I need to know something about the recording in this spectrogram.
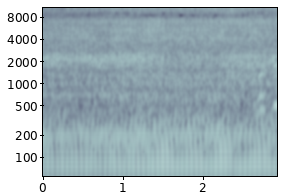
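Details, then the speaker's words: Small single-cylinder lawn mower engine idling steadily and smoothly with slight choke after reassembly; a missing plastic carburetor cap (replaced from a used carb) had let it run far too rich at wide-open throttle. Normal idle. "so let's put it back together and i'm going to show you what it runs like now a little bit of choke already you can hear it idle much better"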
